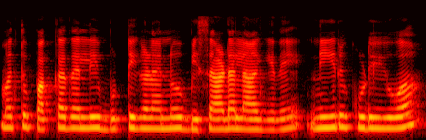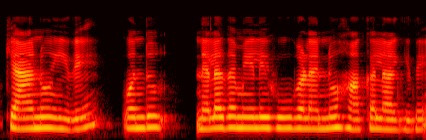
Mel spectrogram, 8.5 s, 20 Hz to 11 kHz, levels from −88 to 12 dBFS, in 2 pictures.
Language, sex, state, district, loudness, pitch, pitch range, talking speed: Kannada, female, Karnataka, Chamarajanagar, -27 LUFS, 220 Hz, 205-225 Hz, 90 wpm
